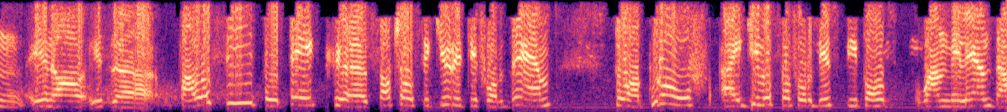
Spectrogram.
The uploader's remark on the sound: TNTSuperfantastic Conference Call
